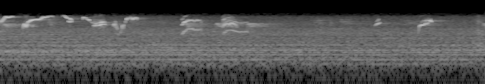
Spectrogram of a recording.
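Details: Yellow-fronted canary freshly out of moult, tutored with blackthroat song: brief bursts of high, quick twittering and swooping whistled notes, separated by short pauses, over a steady background hiss.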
